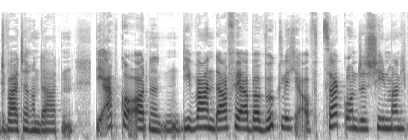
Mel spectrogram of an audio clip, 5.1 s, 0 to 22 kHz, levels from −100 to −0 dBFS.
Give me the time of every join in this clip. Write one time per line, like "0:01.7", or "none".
none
